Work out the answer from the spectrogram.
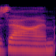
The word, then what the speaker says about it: Zaim: Doesn't the Zam have his children?" She mispronounced it. "Zaim." He corrected her. "Yeah, that. Zaim." She blinked, feeling stupid. "All their children died." "Yorzium." "Zaim," he again corrected her.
